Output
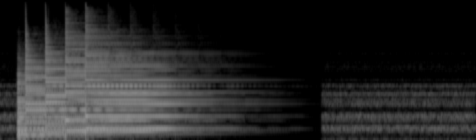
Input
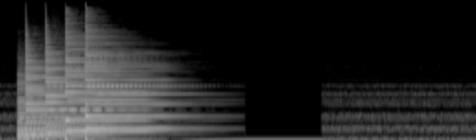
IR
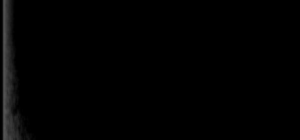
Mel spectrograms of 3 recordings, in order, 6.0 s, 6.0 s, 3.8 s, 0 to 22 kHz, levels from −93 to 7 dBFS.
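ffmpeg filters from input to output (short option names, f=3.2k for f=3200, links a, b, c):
-af "highpass=f=380:p=1,acompressor=threshold=-34dB:ratio=6,aecho=1:1:281|562|843|1124|1405|1686:0.178|0.103|0.0598|0.0347|0.0201|0.0117,volume=3.5dB"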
